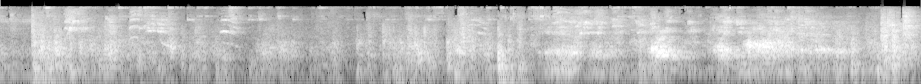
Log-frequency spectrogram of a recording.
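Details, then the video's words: Tommy, a Springer Spaniel, defends his balls against the other family dog Jayde in a mock standoff, giving continuous rough growling mixed with whimpers and short yips, rising and falling in loudness. "my springer spaniel does not like people touching his things"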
